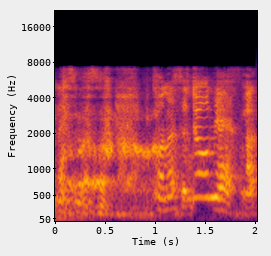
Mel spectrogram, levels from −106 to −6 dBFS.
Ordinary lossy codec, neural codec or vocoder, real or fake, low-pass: none; codec, 16 kHz, 4 kbps, X-Codec, HuBERT features, trained on LibriSpeech; fake; 7.2 kHz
